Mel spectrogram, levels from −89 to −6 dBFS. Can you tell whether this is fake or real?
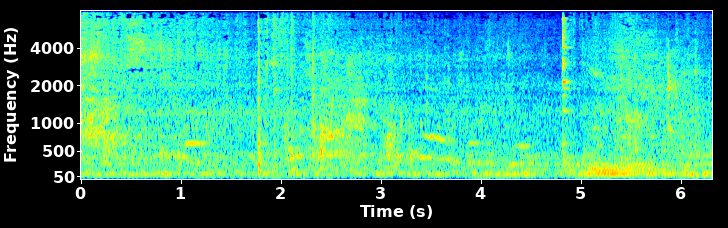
real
